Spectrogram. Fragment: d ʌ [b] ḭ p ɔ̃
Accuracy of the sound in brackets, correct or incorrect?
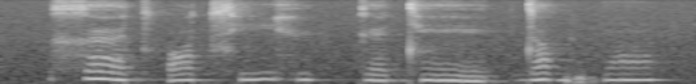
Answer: correct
